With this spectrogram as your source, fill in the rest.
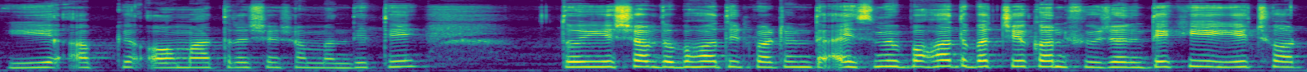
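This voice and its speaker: A woman teacher giving an exam-prep spelling lesson, slowly reading out word lists and pausing to ask her students rhetorical questions. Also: high-pitched, little pitch movement, darkish tone. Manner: slow, deliberate reading of word lists with brief explanations.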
